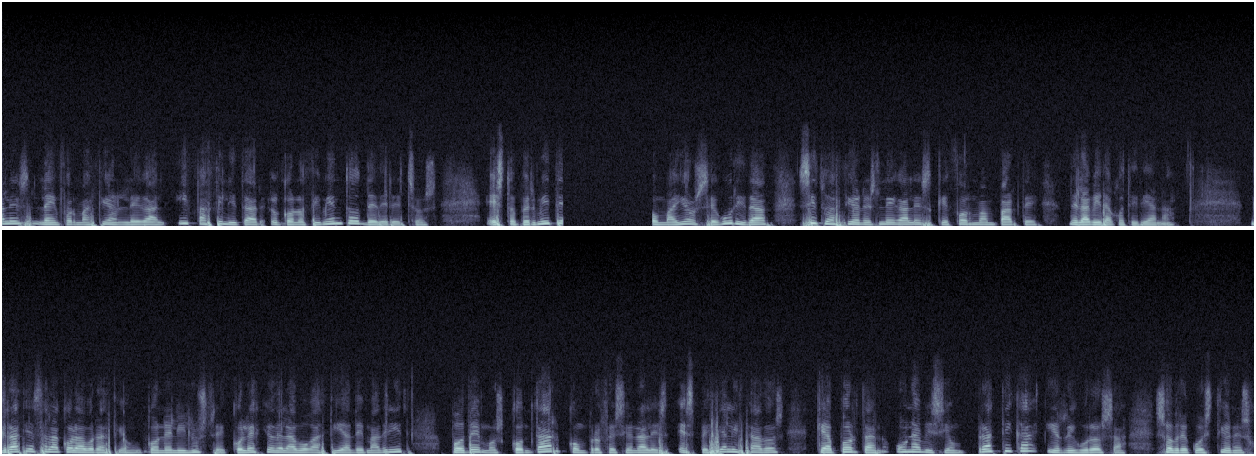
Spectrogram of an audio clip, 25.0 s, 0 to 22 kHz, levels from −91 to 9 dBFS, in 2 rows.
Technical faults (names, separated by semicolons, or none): audio dropout to a faint residue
